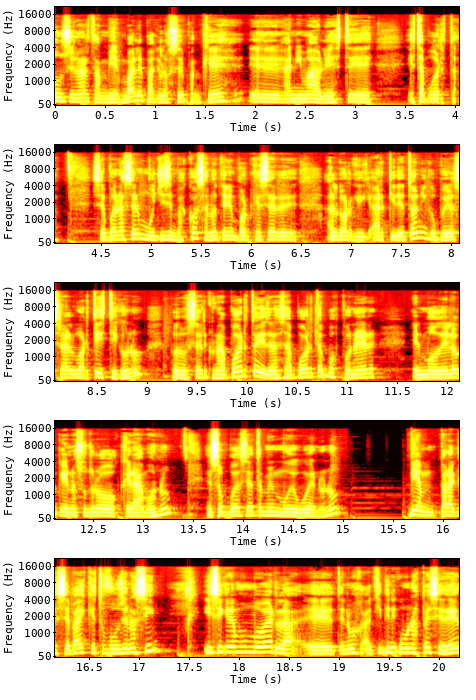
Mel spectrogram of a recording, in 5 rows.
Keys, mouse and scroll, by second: 4.2-7.2 middle drag, 15.8-18.4 scroll, 18.4 right click.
